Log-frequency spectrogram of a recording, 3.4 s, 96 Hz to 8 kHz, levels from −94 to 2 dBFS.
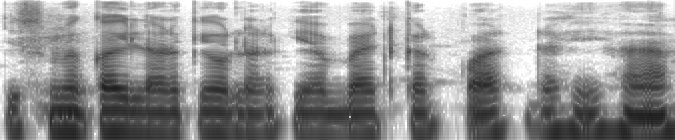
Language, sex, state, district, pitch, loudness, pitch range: Hindi, male, Bihar, Patna, 115 Hz, -19 LUFS, 110-120 Hz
